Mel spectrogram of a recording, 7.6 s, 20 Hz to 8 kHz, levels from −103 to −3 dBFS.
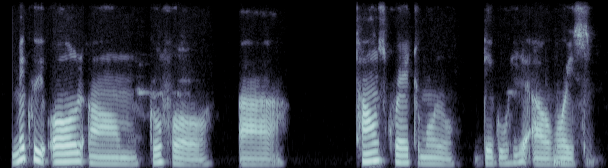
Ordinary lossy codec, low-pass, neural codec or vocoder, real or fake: Opus, 24 kbps; 7.2 kHz; none; real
